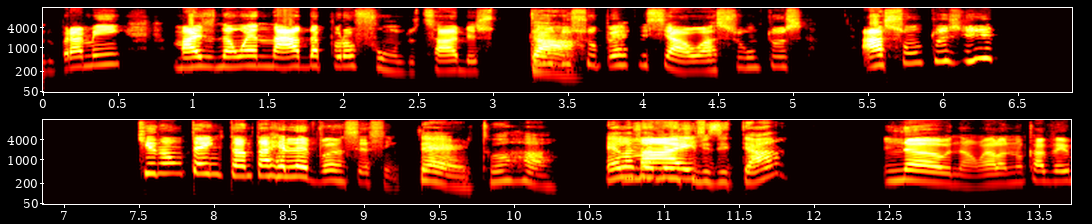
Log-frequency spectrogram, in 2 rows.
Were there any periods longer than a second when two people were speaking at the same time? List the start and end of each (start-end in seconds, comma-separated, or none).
none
